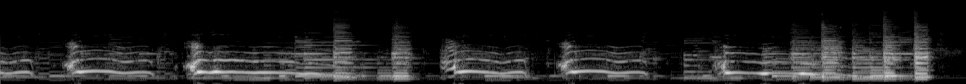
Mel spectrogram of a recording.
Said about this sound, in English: That there's a song called … with a little help from my doggy over there.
